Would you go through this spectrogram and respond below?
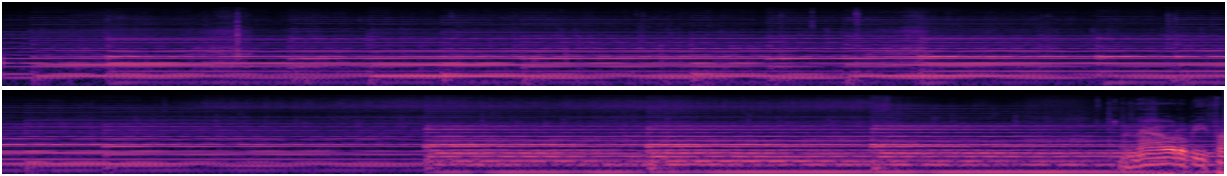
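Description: A Seth Thomas golden oak grandfather clock ticking steadily, then a sustained chime melody with rich bell tones ringing out, growing fuller toward the end, while a voice talks quietly under it.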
